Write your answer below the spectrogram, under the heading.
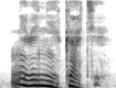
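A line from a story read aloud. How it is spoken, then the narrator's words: Quiet. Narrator (Russian): тихо произнес Артур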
